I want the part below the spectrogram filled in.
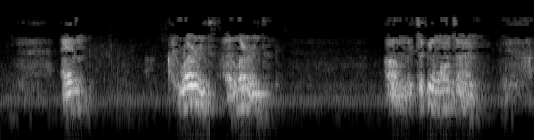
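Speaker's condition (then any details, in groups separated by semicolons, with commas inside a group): Tracheotomy; tracheotomy for 4 years, 8 surgeries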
